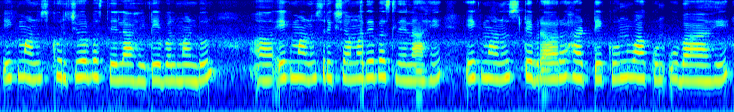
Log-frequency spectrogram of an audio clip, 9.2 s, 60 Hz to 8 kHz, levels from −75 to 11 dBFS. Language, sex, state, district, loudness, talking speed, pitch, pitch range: Marathi, female, Maharashtra, Solapur, -24 LUFS, 150 wpm, 260 Hz, 245-275 Hz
